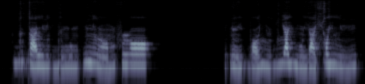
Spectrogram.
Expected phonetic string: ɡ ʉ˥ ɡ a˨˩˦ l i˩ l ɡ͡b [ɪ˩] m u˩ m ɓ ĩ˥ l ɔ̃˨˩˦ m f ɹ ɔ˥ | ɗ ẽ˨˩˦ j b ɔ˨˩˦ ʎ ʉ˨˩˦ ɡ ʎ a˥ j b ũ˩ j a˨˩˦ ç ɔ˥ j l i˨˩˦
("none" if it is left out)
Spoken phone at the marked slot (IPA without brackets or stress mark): ɪ˩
